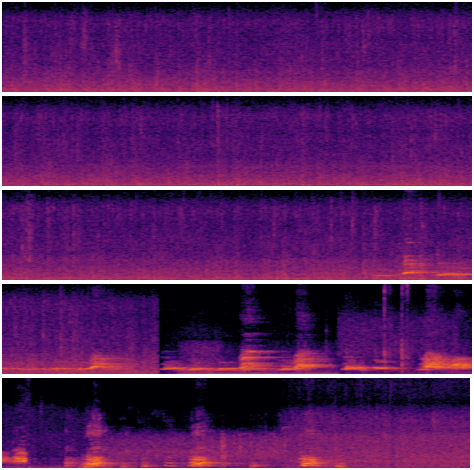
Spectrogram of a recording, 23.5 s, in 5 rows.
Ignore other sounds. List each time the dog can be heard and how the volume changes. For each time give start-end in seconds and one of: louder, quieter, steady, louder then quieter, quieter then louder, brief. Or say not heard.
13.1-22.2 louder.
